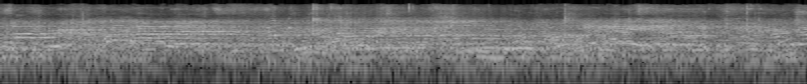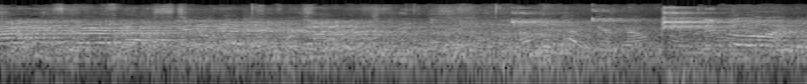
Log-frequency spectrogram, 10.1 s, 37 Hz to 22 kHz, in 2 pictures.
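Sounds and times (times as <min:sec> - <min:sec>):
echoing crowd chatter: 0:00.0 - 0:10.0.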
